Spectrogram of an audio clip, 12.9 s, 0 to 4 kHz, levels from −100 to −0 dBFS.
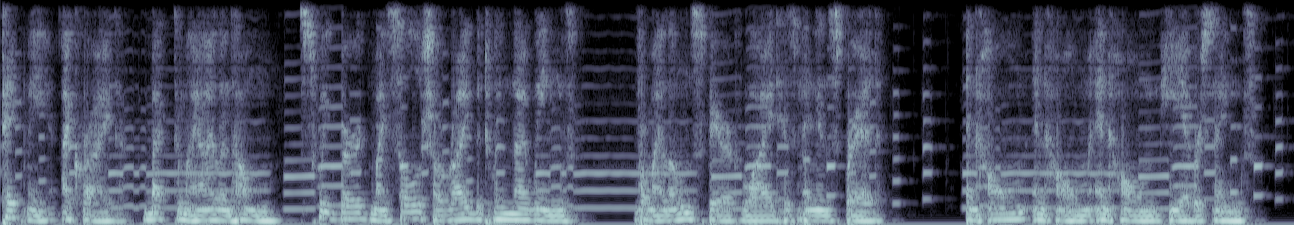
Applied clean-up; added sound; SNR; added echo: none; Wind instrument, woodwind instrument; 14 dB; reverberation time 0.3 s.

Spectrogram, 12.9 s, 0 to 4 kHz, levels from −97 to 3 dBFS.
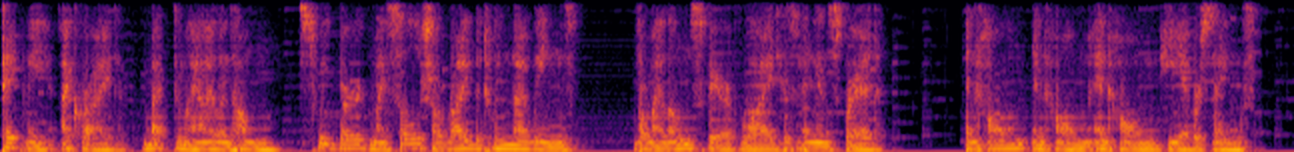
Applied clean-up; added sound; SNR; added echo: neural separator model SepFormer DNS4.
